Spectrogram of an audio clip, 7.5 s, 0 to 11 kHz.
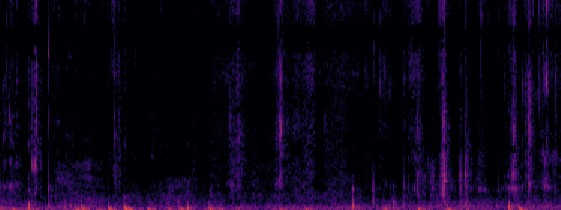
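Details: Hana, a female Kooikerhondje puppy born May 30, 2021, kept indoors in Japan, eats a new snack: irregular crunchy bites and chewing clicks indoors, with a person speaking quietly nearby.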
